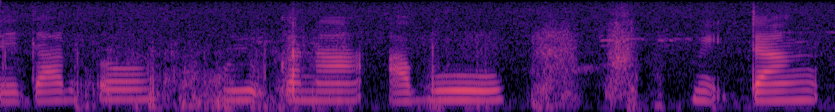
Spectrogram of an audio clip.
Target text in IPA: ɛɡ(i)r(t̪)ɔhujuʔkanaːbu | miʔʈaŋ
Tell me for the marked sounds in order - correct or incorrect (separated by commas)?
incorrect, correct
